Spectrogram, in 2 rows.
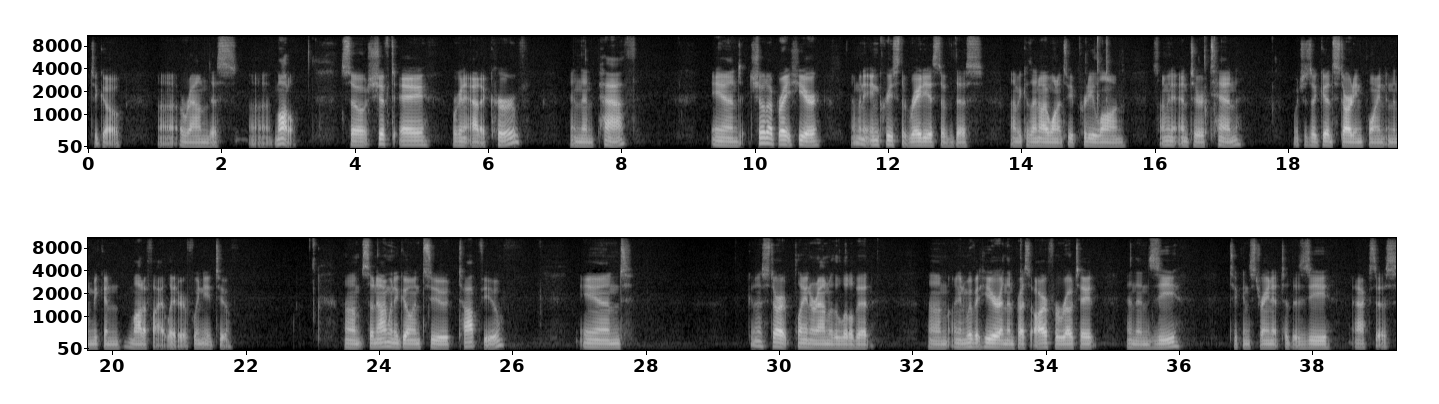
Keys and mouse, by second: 4.4 shift+a, 11.9-13.7 middle drag, 24.8 KP_7, 29.4-31.2 drag, 31.2 middle click, 33.6 r.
